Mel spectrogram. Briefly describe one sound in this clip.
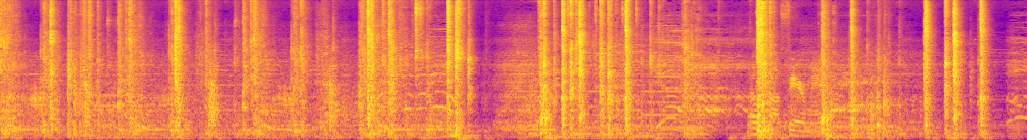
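A pinball clacks and bumps against flippers and bumpers.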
